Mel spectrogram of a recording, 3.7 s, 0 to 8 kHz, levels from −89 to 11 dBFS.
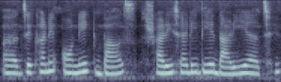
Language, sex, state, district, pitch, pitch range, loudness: Bengali, female, West Bengal, Paschim Medinipur, 235 Hz, 225-260 Hz, -14 LUFS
